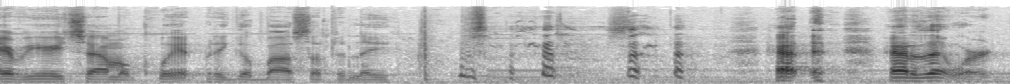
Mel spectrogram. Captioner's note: laughs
